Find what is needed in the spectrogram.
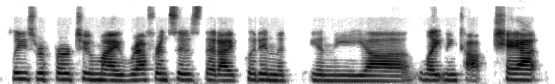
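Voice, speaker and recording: This woman talks with fairly even intonation against a quiet background. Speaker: presenter. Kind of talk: lecture. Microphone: video call.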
